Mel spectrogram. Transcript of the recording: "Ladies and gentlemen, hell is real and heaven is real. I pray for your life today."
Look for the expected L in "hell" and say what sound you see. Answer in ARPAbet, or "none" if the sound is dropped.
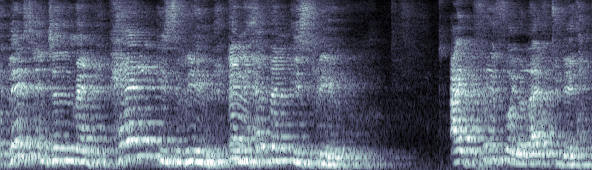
N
